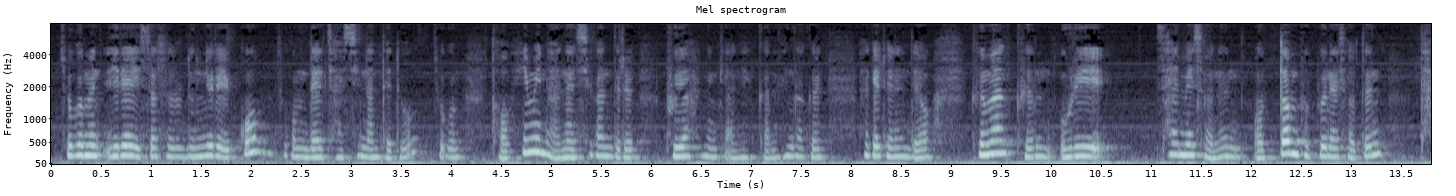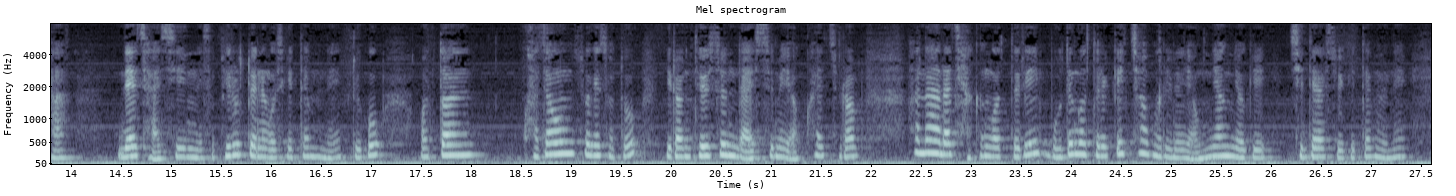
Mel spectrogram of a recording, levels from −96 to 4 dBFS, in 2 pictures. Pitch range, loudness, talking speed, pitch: 175-215 Hz, -24 LUFS, 300 characters per minute, 190 Hz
